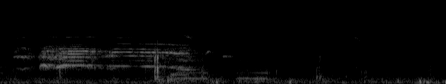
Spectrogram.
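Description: A rooster crowing once, faint, a long held call of about two seconds that drops away at the end.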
